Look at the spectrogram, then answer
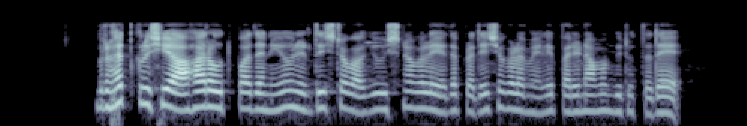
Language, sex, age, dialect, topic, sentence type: Kannada, female, 36-40, Coastal/Dakshin, agriculture, statement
